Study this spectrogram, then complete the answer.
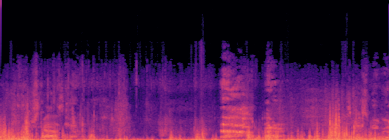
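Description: Strong wind buffeting the microphone on a Gulf coast beach, loud gusty rumbling that rises and falls throughout, with a voice speaking under the roar.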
